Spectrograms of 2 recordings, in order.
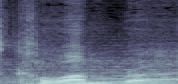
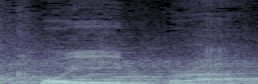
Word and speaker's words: Coimbra: of soldiers in coimbra I've been calling this cumbra and it's not it's coimbra I'd never heard of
